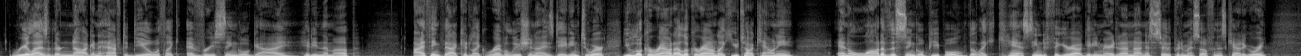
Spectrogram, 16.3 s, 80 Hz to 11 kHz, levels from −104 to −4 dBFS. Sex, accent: male, American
